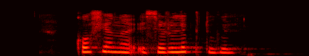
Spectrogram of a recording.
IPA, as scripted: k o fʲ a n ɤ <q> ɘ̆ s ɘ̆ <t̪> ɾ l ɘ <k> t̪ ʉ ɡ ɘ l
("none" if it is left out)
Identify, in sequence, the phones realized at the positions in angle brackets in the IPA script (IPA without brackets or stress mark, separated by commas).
ʔ, none, k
